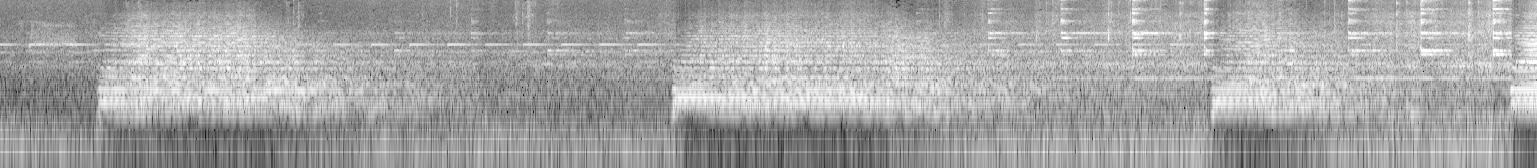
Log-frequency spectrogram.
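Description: A train horn blares in long blasts.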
